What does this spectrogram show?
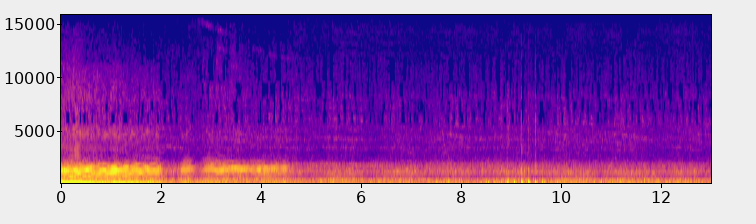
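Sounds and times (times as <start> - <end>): train knocks: 0.0 - 13.0
train rolling with low rumble: 0.0 - 13.0.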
